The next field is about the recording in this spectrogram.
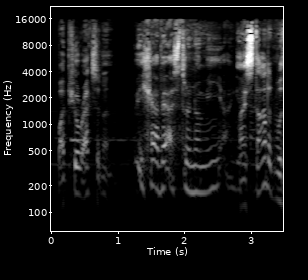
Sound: Dr. Kohoutek speaks in German

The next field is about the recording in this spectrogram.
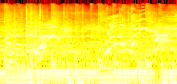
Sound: dad screams

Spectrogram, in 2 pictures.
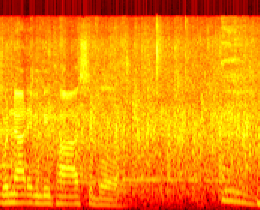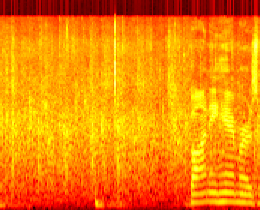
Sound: cheers

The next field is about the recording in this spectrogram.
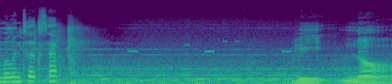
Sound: monitors beeping

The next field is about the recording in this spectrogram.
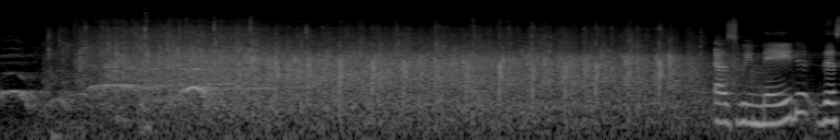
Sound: applause

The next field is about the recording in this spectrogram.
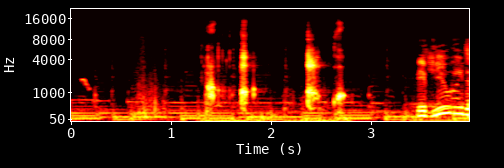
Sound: choking sounds

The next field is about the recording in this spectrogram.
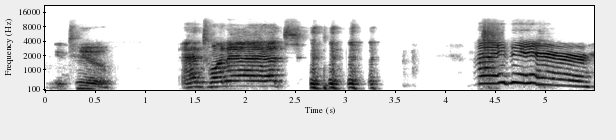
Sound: laughs

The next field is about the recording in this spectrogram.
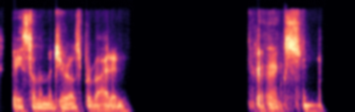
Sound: silence

